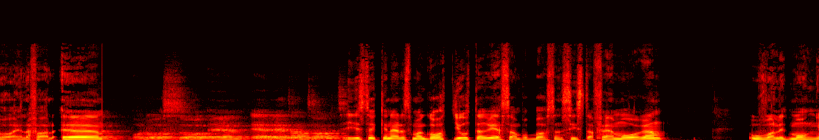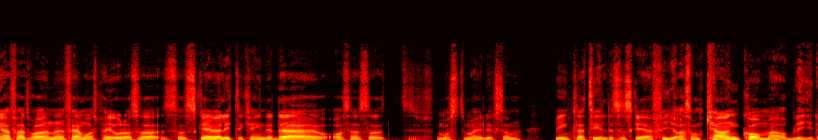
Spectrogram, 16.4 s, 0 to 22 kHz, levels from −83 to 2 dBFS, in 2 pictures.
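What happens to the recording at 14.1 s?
Nothing goes wrong at 14.1 s: the speech carries on intact through that moment, with no dropout, click, glitch or other fault to be heard.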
